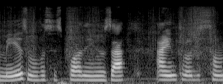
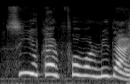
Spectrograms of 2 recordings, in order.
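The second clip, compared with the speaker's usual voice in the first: put-on high, eager kid asking the teacher; high childish plea; 8 semitones higher, 4 dB louder than usual. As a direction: ask like a child who wants candy. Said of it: "Daí você fala".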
